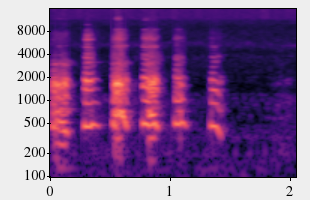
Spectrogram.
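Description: A woman giggling behind her hand: a quick run of short laugh bursts, about four a second, that stops about one and a half seconds in.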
